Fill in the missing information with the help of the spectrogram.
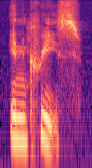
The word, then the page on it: increase: American English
